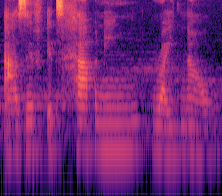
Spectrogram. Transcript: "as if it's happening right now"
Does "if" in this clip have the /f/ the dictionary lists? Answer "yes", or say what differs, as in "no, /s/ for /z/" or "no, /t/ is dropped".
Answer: yes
